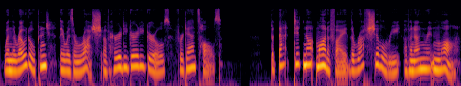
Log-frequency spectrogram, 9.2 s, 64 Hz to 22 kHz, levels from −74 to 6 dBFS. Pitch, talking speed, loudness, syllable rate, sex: 210 Hz, 175 wpm, -17 LUFS, 5.0 syllables/s, female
